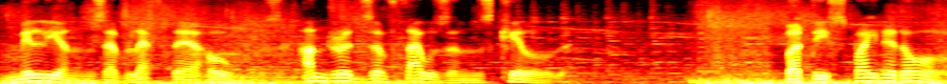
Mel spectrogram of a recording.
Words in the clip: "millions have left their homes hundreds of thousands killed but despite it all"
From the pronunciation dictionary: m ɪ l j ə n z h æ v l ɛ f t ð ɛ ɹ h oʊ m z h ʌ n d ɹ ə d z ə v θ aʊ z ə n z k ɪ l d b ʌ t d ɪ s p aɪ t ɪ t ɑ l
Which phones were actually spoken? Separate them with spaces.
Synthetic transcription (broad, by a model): m ɪ l j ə n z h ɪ v l ɛ f t ð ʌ ɹ h oʊ m z h ʌ n d ɹ ə d z ə v θ aʊ z ə n z k ɪ l d b ʌ t d ɪ s p aɪ t ɪ t ɑ l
